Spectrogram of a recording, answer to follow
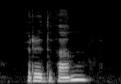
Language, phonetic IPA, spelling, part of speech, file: Polish, [ˈrɨdvãn], rydwan, noun, LL-Q809 (pol)-rydwan.wav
